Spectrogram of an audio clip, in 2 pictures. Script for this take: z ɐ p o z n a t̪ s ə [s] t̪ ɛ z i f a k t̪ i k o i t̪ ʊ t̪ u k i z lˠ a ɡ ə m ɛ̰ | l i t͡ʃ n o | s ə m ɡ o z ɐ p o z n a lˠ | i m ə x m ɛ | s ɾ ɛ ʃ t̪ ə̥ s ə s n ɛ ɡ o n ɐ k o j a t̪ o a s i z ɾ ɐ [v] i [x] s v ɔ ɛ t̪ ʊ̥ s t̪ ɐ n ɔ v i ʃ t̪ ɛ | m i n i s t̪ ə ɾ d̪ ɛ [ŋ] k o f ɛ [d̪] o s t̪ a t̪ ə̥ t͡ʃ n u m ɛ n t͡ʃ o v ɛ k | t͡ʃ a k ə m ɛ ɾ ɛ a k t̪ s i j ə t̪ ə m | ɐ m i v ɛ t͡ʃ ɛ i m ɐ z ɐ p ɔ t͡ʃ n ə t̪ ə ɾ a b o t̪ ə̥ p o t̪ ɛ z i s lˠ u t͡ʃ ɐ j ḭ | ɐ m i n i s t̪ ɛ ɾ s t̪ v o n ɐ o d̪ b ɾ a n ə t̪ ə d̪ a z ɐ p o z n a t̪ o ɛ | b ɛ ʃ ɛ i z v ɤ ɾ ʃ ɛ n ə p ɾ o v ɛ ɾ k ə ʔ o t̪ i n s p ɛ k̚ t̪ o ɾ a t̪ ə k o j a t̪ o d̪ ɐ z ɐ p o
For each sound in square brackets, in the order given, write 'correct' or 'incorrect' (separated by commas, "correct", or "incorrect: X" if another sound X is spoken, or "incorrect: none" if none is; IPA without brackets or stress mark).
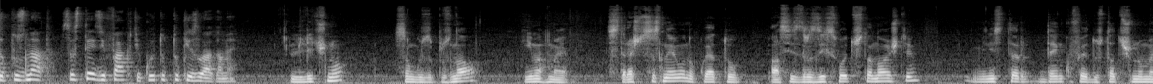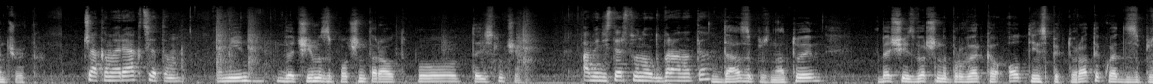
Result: correct, incorrect: z, correct, correct, correct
